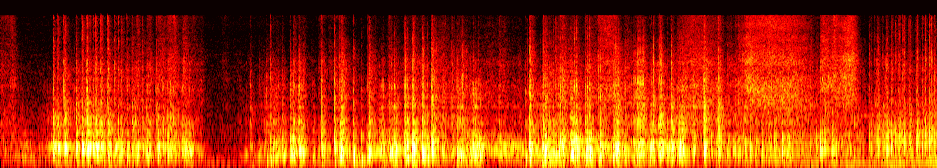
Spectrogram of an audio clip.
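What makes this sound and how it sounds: Fingertips and short nails grip, rub and scratch the top and front face of a hollow, medium red corrugated cardboard shipping box lying flat on a wooden table. A dense, continuous run of dry scratching and rubbing carries a hollow low-mid body, with a brief quiet pause near two seconds before the scratching resumes.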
